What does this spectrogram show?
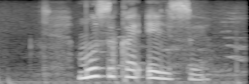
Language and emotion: Russian, neutral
